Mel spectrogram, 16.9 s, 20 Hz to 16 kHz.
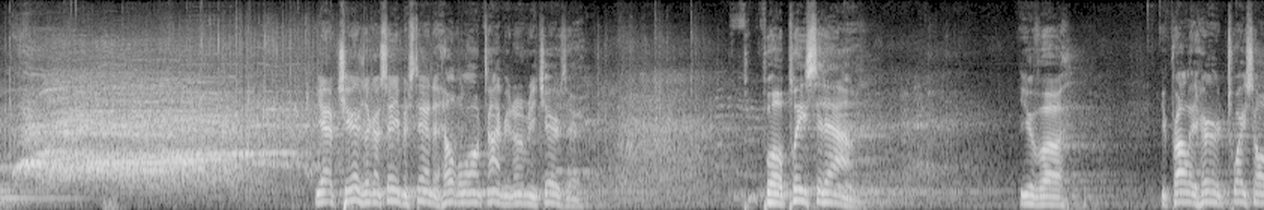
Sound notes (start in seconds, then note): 0.0 applause; 8.3 laughter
